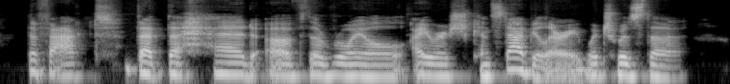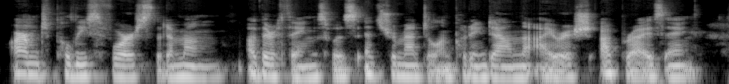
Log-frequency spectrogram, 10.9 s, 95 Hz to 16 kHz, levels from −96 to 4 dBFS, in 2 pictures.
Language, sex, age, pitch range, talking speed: English, female, 20-39, 155-195 Hz, 155 wpm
